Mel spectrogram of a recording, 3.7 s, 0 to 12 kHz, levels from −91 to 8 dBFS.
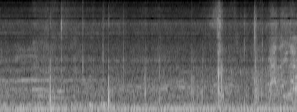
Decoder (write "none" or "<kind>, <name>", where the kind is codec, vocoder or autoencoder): autoencoder, DAC-VAE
